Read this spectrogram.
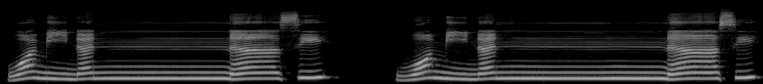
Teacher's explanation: نون مشدد ہے تو یہاں پر غنہ ہوگا، اور الف مدہ بھی ہو رہا ہے، خالی الف سے پہلے زبر ہے تو ہم اسے دو حرکت کے برابر کھینچیں گے۔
